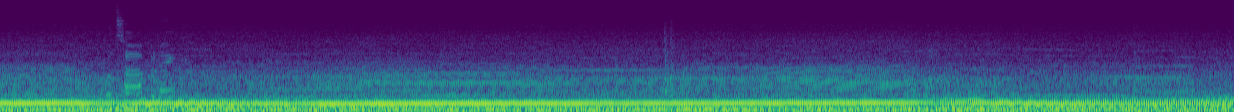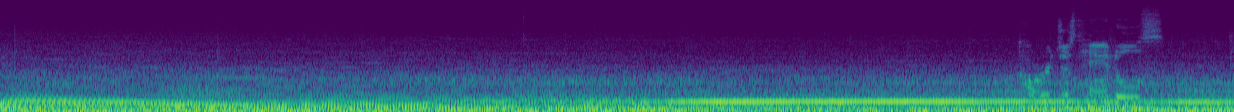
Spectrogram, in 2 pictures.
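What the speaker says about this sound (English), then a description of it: "The car just loves to rev, loves to slam in the gears." A sports car engine revving hard on a race track, a steady loud close drone that rises and dips as the driver shifts gears, with the driver talking over it.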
